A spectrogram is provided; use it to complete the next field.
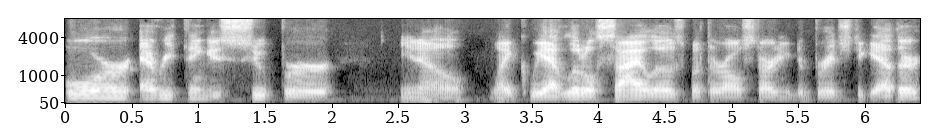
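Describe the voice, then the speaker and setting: A man with an American accent and a fairly low pitch, ordinary pitch variation, an ordinary speaking voice, and a quiet background. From United States. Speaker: crypto game marketing executive. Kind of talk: interview. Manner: casual, fluent.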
